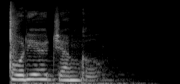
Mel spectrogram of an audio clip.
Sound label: slap smack sound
